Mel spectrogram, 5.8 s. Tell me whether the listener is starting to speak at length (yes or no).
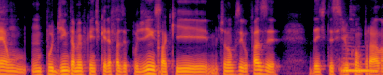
no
